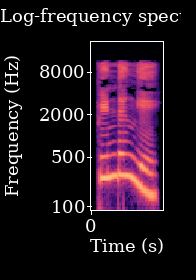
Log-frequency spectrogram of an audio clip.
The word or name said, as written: ಪಿಂಡಂಗೆಯ್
